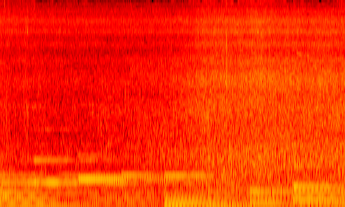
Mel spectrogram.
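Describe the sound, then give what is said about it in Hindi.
Steady ocean surf washes continuously on a deserted beach at night, its hiss blending with a sustained low droning tone. No one speaks. “लहरों के शोर को भी जैसे नींद आ गई थी।”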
